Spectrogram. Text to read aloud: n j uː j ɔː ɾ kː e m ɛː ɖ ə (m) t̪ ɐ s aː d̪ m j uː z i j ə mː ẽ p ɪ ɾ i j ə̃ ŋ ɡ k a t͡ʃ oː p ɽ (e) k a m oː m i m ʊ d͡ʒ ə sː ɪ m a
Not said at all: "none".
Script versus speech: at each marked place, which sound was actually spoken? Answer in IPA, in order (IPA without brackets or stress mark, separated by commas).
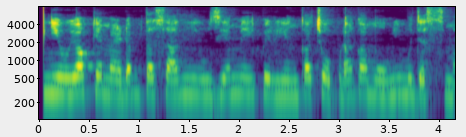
m, a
